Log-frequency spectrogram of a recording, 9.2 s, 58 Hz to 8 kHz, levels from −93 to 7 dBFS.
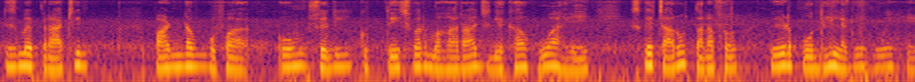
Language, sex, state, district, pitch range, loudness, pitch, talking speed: Hindi, male, Uttarakhand, Uttarkashi, 130-150 Hz, -17 LUFS, 140 Hz, 120 wpm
